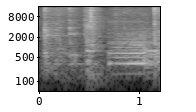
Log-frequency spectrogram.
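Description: Short burst of a sewing machine running a backstitch along the shoulder seam of a doll mannequin, a close mechanical whir with a steady tone, brief and stop-start, heard alone.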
